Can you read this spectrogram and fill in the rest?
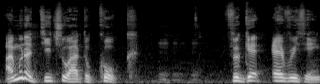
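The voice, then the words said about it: Put-on northern Italian accent. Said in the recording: “In his big, burly, northern Italian accent”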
